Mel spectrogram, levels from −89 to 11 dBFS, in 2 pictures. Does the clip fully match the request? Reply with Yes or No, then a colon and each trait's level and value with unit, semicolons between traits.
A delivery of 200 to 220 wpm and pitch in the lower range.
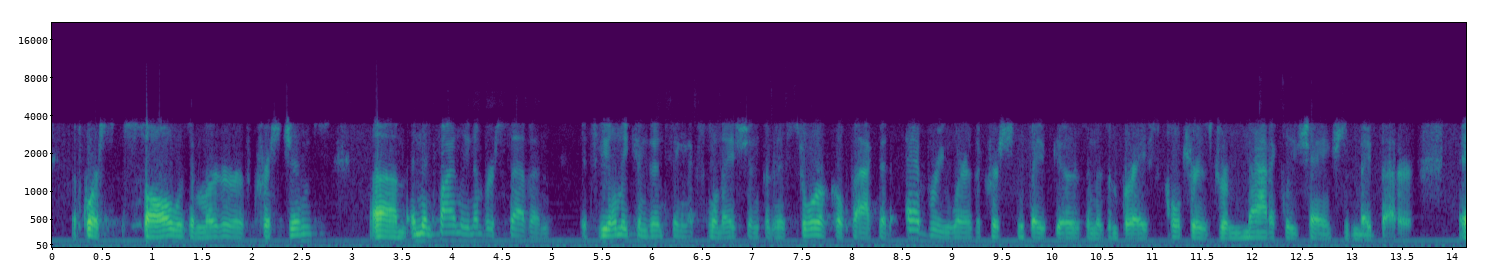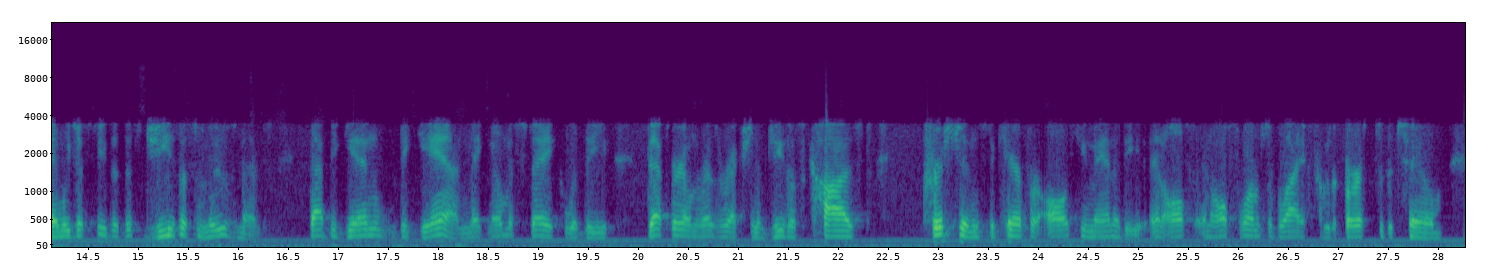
No: average, 170 wpm; low, 105 Hz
